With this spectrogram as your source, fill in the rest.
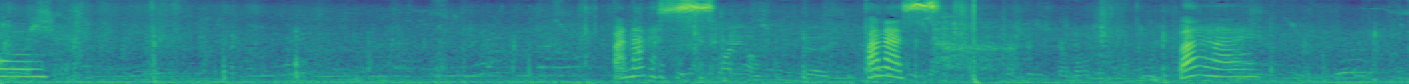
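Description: A woman talks close by with animation, exclaiming loudly at times.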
